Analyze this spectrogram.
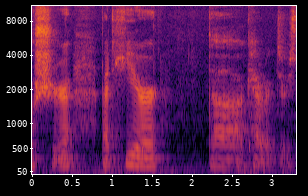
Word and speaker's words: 时: Well, it is actually the same as pronunciation for the number 10. It's also 时, but here the character is different.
